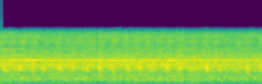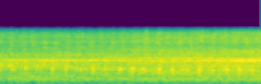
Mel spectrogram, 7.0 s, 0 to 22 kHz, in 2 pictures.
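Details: Toyota Camry 5S-FE four-cylinder at idle, full timing belt job done Feb 2011, noise began a few days ago: faint steady high whine and loose irregular ticking from the timing belt/water pump area; cause unclear.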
